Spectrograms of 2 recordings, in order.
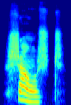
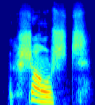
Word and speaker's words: chrząszcz: Chrząszcz, beetle. So the first word is, and I promise you this is the most difficult word you will ever learn in Polish, as for the pronunciation, is chrząszcz.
